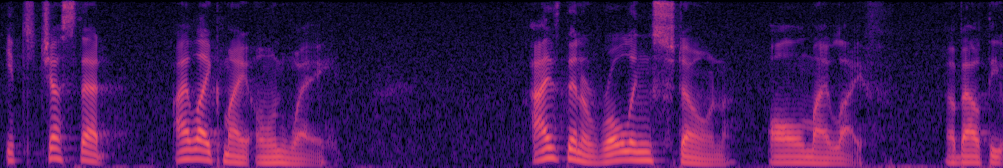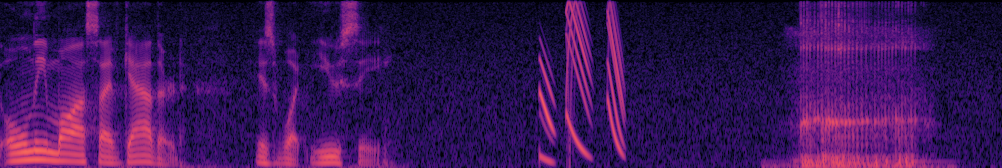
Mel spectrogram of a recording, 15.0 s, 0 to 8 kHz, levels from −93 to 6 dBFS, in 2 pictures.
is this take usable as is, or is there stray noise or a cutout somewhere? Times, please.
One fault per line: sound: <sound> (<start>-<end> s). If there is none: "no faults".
sound: chirp (11.6-12.2 s)
sound: breath (13.2-14.8 s)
